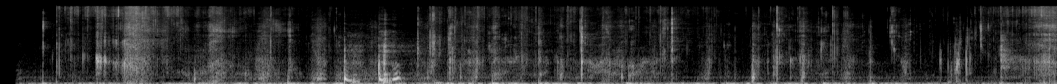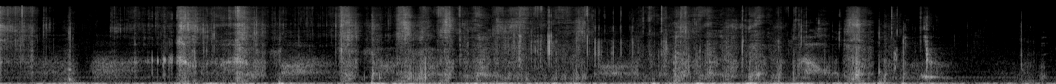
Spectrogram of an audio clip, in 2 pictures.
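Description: Biting and chewing into crusty fried red bean paste buns: repeated crunches of the crisp crust with wet mouth sounds, loudest a few seconds in.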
